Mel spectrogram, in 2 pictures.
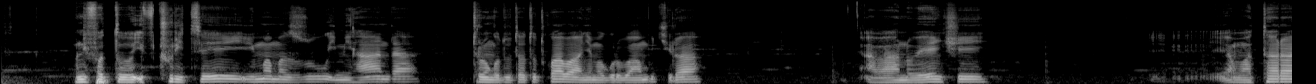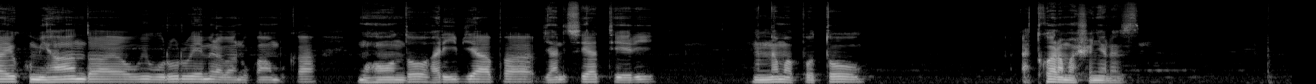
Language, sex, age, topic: Kinyarwanda, male, 18-24, government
